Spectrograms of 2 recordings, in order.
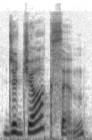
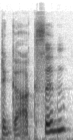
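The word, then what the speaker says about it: digoxin: It's actually pronounced dejoxin, not deoxin.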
